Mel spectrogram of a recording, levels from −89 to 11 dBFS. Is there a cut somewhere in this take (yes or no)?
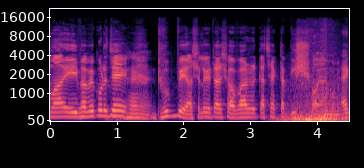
no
